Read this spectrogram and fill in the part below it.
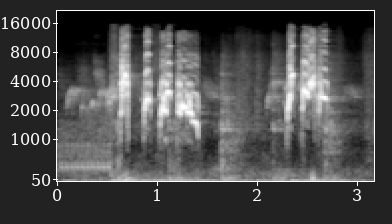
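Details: Male red-whiskered bulbul decoy song used to train caged bulbuls to sing: two brisk phrases of loud, rich, slurred notes separated by a short gap, over faint low background noise.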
